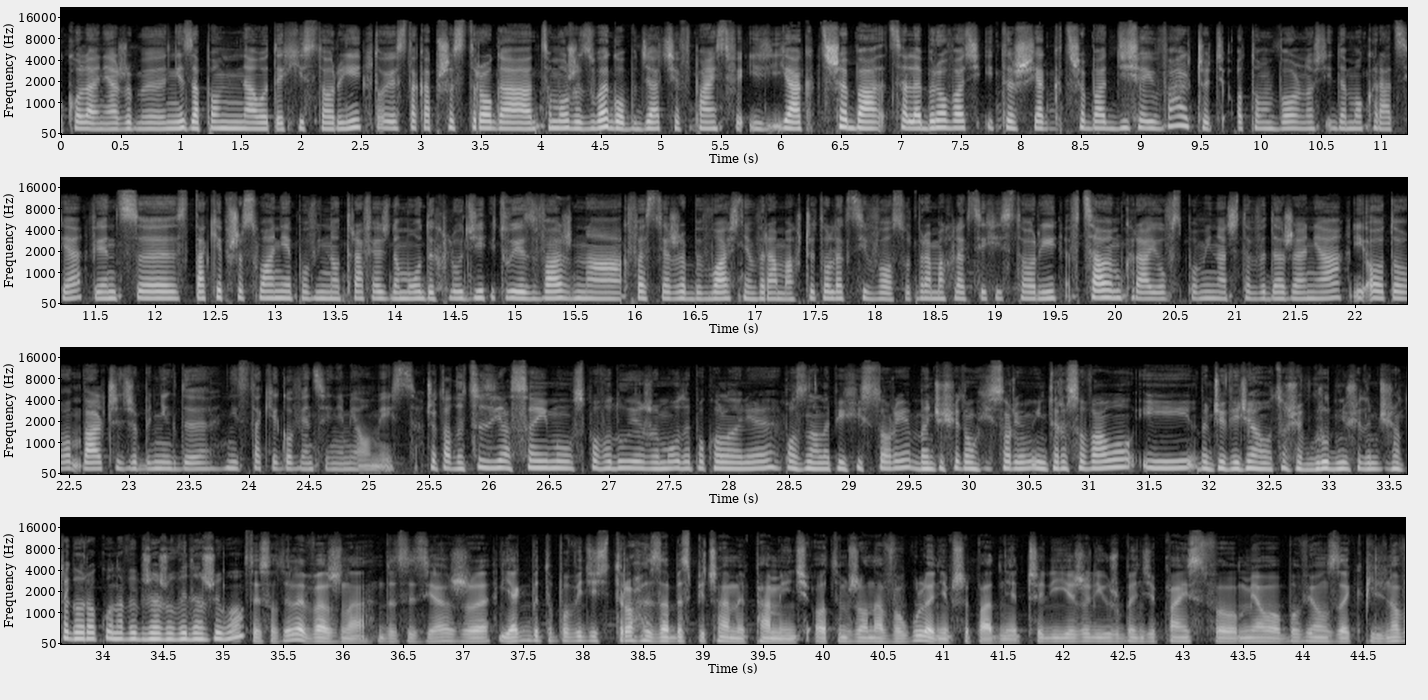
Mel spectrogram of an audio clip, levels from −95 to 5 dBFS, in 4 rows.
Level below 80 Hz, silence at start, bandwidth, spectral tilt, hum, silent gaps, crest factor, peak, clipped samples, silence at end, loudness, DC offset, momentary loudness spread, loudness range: -68 dBFS; 0.05 s; 14.5 kHz; -4.5 dB/octave; none; none; 20 dB; -6 dBFS; under 0.1%; 0 s; -26 LUFS; under 0.1%; 8 LU; 6 LU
